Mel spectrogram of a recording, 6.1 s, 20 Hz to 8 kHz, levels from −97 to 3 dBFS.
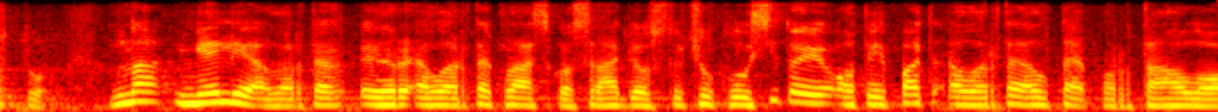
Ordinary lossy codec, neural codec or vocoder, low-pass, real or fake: Opus, 16 kbps; codec, 44.1 kHz, 7.8 kbps, Pupu-Codec; 7.2 kHz; fake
